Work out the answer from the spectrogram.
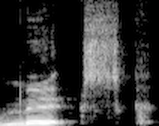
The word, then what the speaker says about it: Merkx: So it's Merkx. Bloody hell, Merks.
